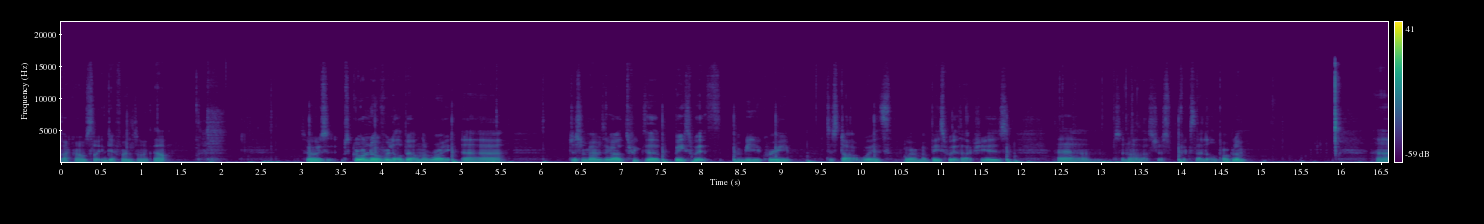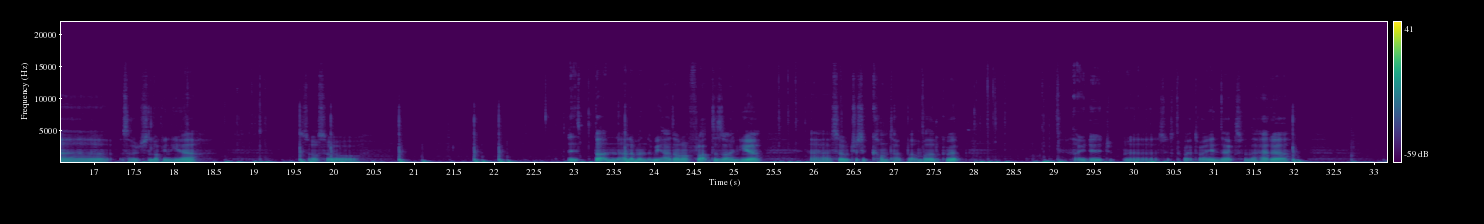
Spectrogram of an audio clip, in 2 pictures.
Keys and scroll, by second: 1.7 super+Tab, 2.6 super+Tab, 12.5 super+Tab, 22.9 super+i, 25.5 super+Tab, 28.8 shift+super+Tab, 29.7 shift+super+2, 30.0 super+3, 30.2 super+2.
